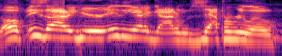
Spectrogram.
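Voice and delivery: high, loud play-by-play call easing down; gleeful crowing. Real, not acted. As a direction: celebrate someone being booted. Crowing as a viewer gets zapped.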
